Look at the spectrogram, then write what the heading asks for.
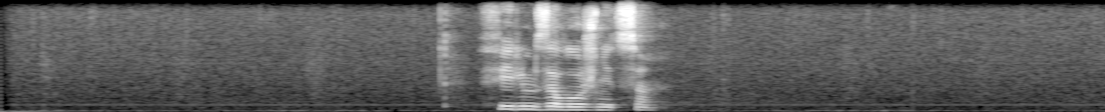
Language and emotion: Russian, neutral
